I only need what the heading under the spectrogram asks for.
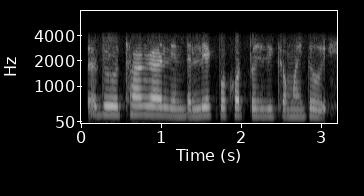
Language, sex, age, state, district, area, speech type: Manipuri, female, 18-30, Manipur, Senapati, rural, conversation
